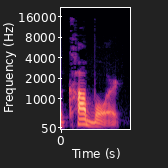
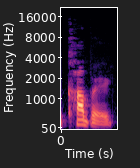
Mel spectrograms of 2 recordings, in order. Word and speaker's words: cupboard: OK， I open the door of the cupboard，很多学生会把这个单词读成这个 cupboard，首先那个 p 是不发音的，用之前讲过爆破音，后面如果出一个辅音，你看这个 p 后面接一个辅音 b b，这个前面这个 p 就不发音了，所以它不会读成 cupboard，它读的是 cupboard，而且那个 b o a r d 直接略读成 r cupboard，不是 cupboard，我们会读成 cupboard。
